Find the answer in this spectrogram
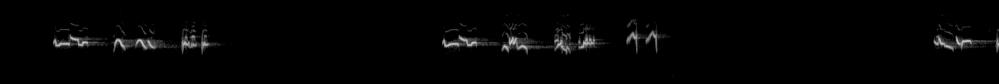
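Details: Repeated phrases of American robin song, clear liquid whistled notes grouped in bursts of three to six, each burst roughly two seconds long with long silent gaps.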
